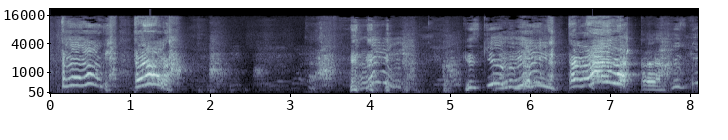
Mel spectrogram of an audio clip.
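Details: A pet Bernese Mountain Dog greets its owners coming home with affectionate howling: rising and falling whining howls in several bursts separated by brief pauses, with human voices alongside.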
